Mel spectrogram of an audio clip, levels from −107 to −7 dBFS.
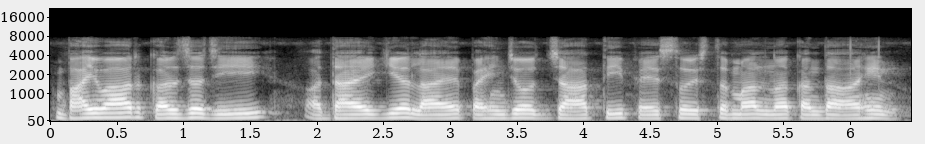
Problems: constant background noise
